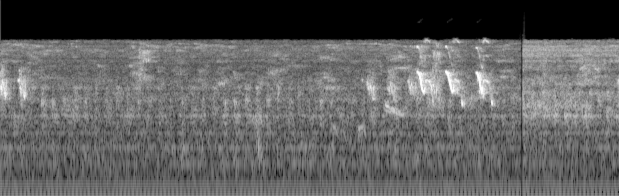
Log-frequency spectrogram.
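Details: Giant cowbird, known as xexéu bico de osso, singing: after faint scattered calls comes a rising cluster of notes and three loud, sharp, descending whistles in quick succession.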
